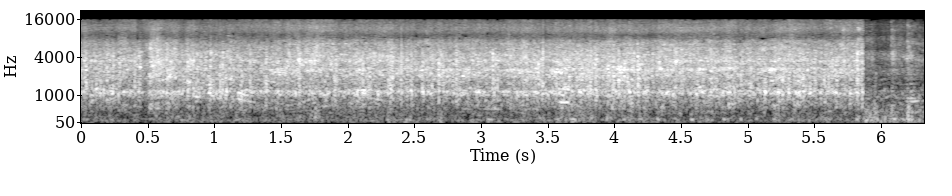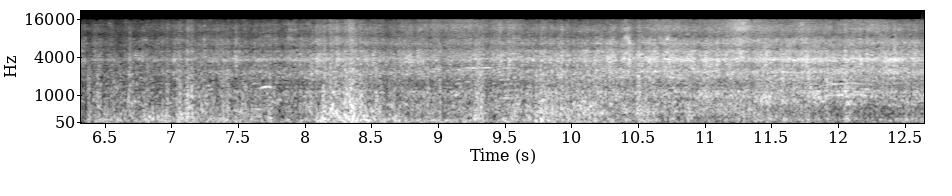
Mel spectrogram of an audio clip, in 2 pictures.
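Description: Steady rumble and rattle of a passenger train coach running on the track, heard from on board. About six seconds in, the sound changes abruptly: the hiss drops away and a heavier low rumble takes over.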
